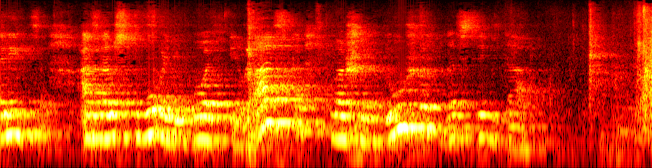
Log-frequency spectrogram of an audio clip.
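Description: A young girl sings into a microphone in a hall.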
